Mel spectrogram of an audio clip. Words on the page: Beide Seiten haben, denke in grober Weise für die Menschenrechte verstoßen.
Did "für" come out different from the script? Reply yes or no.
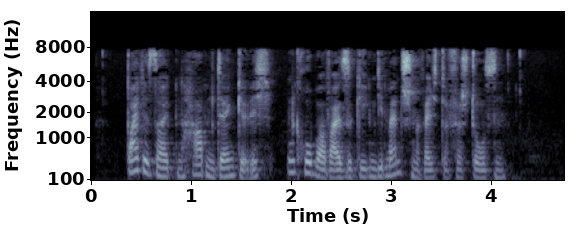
yes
